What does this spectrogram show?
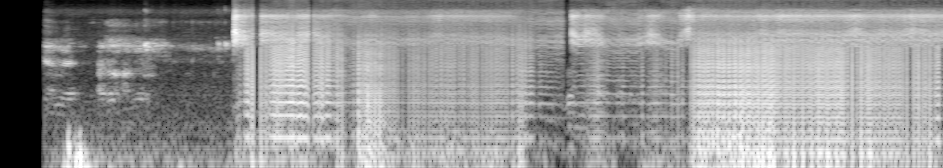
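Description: A cicada's loud, continuous buzzing song starts after a quiet opening and holds steady.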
